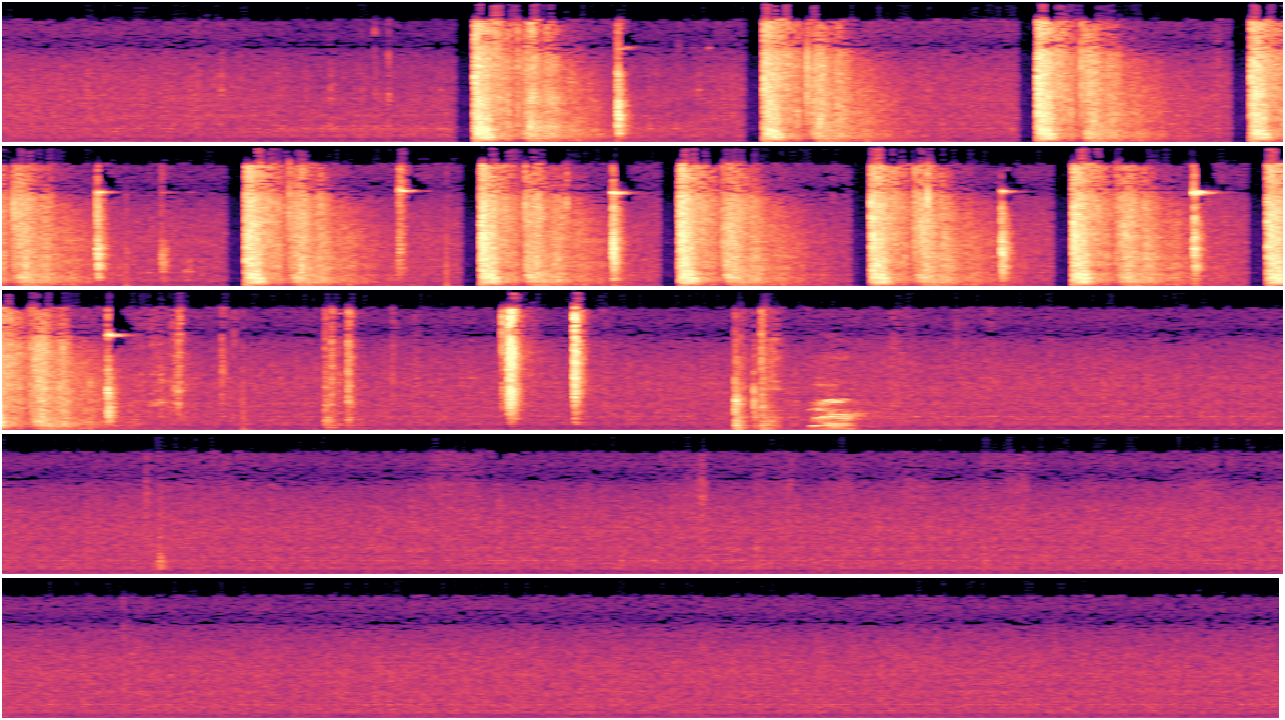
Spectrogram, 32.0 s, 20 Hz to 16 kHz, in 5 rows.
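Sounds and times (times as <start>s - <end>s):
gunshots: 2.4s - 3.1s, 3.8s - 4.5s, 5.2s - 7.0s, 7.6s - 13.4s.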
